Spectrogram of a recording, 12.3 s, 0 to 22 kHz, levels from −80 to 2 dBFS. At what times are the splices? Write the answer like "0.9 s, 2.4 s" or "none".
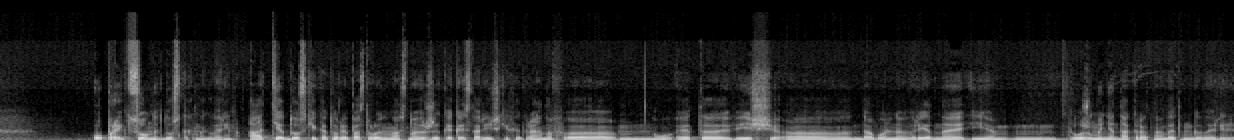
none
